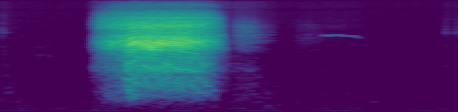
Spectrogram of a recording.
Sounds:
Sniff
